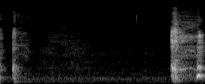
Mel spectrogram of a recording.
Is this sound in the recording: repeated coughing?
yes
